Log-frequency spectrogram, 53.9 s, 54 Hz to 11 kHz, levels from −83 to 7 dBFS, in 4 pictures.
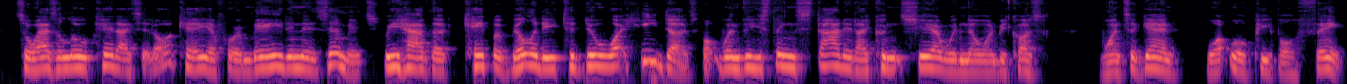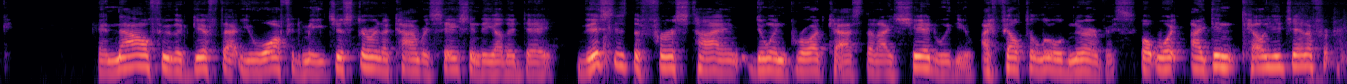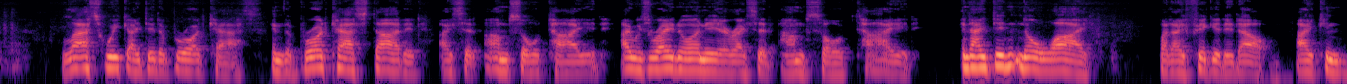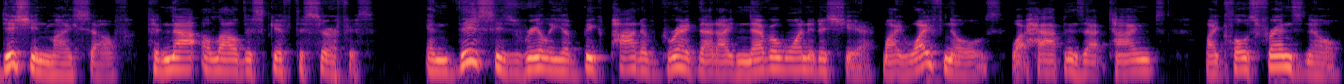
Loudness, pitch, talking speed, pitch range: -25 LUFS, 135 Hz, 170 wpm, 120-150 Hz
